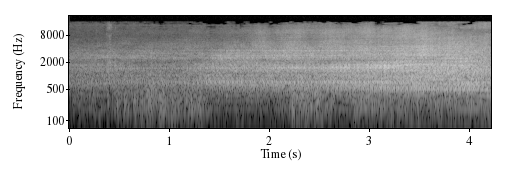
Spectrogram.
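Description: A motor vehicle's engine approaching along the road, a steady drone that grows steadily louder as it draws near.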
